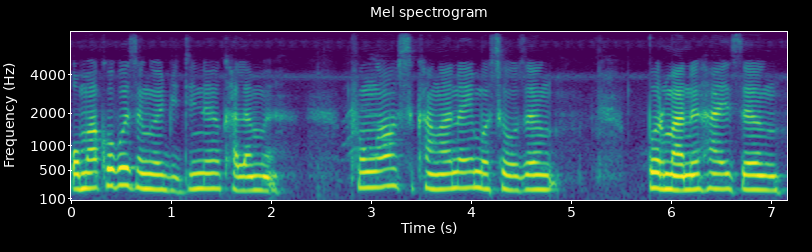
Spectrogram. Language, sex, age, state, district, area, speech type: Bodo, female, 30-45, Assam, Chirang, rural, spontaneous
